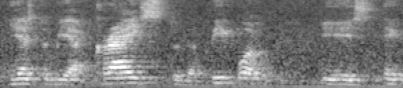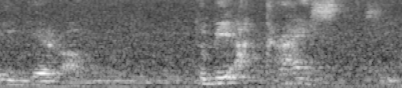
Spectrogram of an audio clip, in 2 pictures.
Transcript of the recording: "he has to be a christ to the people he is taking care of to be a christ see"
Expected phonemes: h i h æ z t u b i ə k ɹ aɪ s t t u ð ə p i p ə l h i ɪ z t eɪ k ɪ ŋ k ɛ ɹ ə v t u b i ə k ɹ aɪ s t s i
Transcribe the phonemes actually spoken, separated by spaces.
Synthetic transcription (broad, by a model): h i h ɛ s t u b i ə k ɹ aɪ s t t u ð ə p i p ə l h i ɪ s t eɪ k ɪ ŋ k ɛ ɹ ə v t u b i ə k ɹ aɪ s t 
